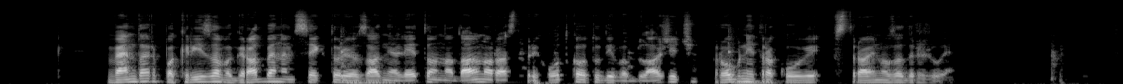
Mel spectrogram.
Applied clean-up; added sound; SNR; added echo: classical method spectral subtraction.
